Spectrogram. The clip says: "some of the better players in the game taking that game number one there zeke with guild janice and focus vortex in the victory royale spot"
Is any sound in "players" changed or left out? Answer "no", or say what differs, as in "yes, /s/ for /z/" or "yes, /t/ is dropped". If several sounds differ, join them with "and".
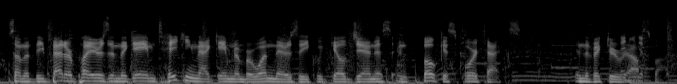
no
